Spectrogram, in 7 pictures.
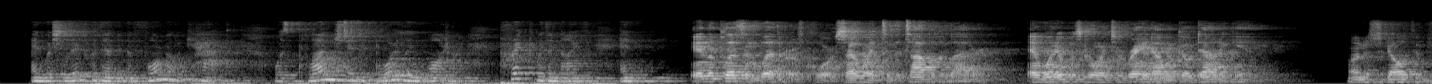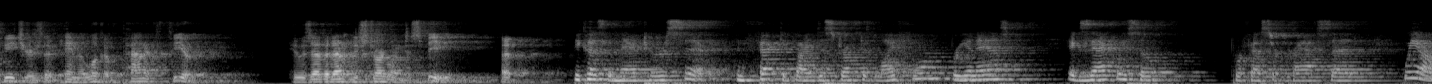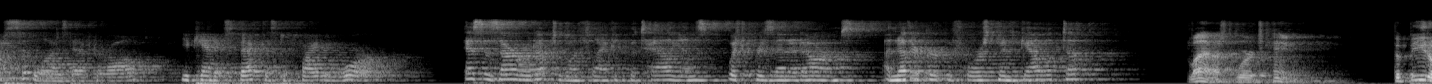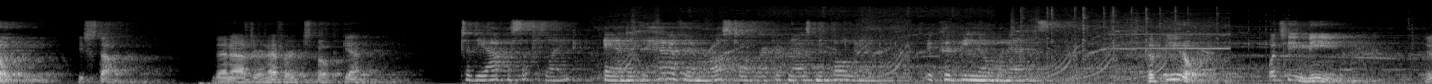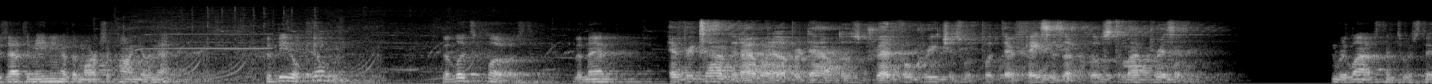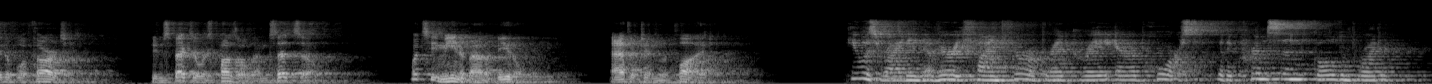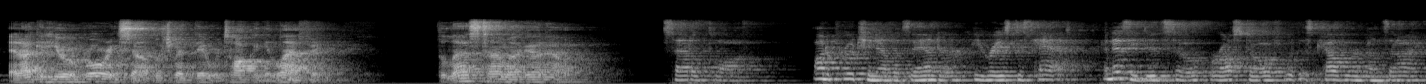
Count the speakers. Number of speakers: four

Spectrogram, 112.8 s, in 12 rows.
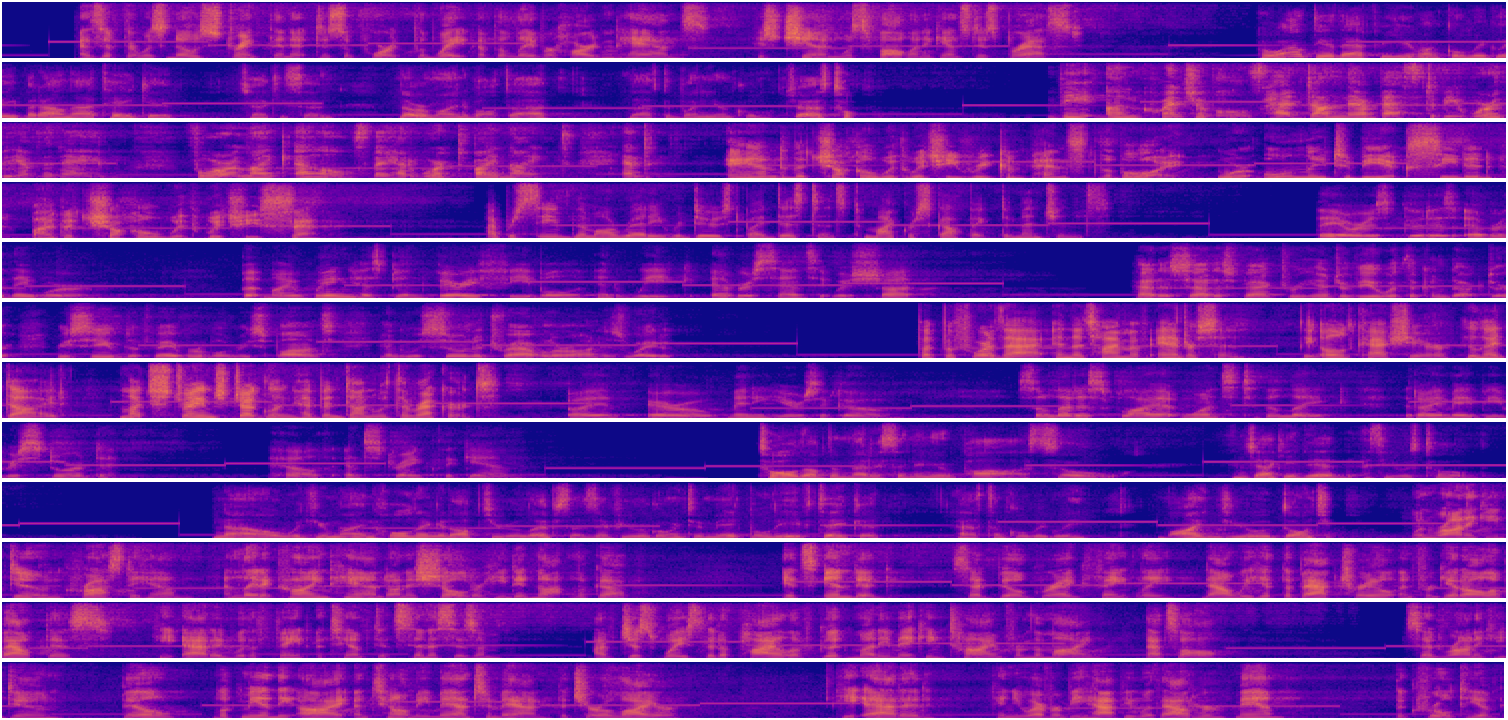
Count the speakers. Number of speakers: eight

